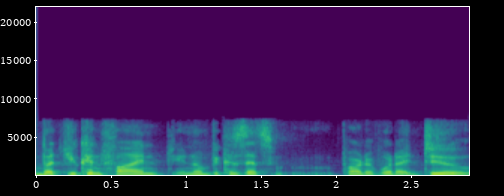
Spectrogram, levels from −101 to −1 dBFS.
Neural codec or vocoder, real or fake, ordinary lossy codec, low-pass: vocoder, 22.05 kHz, 80 mel bands, Vocos; fake; AAC, 48 kbps; 7.2 kHz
